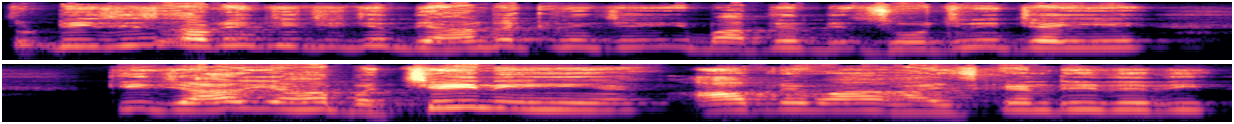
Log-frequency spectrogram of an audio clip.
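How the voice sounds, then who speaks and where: Middle-aged man from Kathua, a party official in a local news interview; high voice, forceful, fond of rhetorical questions. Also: fast. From Kathua, Jammu and Kashmir.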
